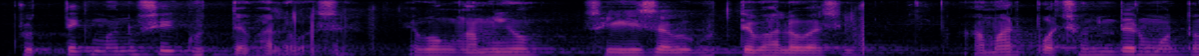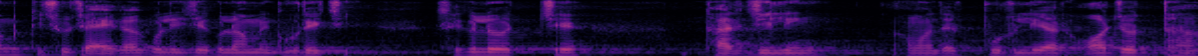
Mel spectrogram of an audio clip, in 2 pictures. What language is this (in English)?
Bangla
